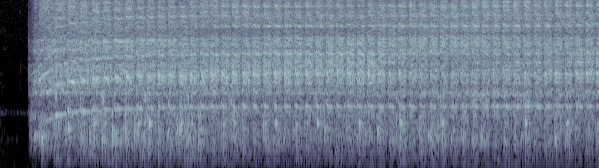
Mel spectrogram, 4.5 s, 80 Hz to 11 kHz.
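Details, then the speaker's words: Freed-up seized 1973 Honda CB750 four-cylinder engine on the bench, cranked by its own starter with a battery hooked up: strong, even whir at about three beats a second with no binding, ATF blowing out; normal cranking. "Yeah, it's blowing it out. Oh, still coming out. Well, that starter's a champ."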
